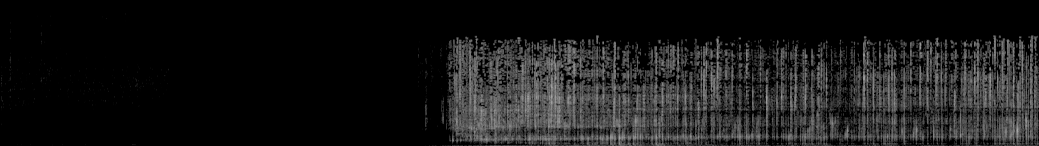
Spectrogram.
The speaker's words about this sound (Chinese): 我去倒一杯水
